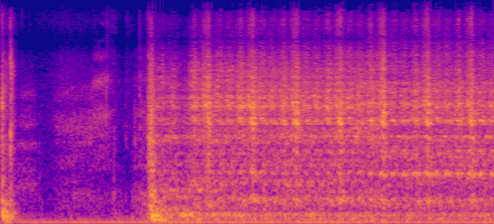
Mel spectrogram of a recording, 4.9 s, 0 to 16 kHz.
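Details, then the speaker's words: 351 V8 truck that had sat about a month, started with the foot to the floor and possibly needing pumping: a short crank, it fires at once and settles into a lumpy but steady idle with no knocks. Starts fine. "Good old 351. This truck right here, I'm telling you. This thing will run no matter what. This thing's been sitting for months too."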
